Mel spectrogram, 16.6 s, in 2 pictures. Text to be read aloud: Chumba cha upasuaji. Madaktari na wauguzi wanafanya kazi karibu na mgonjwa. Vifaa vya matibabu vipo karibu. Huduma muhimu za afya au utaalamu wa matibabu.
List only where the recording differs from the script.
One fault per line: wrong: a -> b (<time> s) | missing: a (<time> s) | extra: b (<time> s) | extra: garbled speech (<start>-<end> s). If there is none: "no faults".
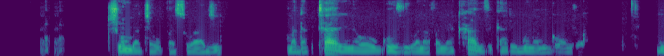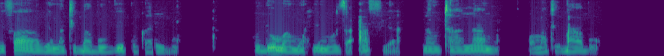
wrong: au -> na (13.6 s)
